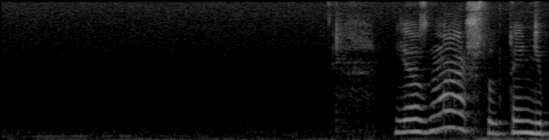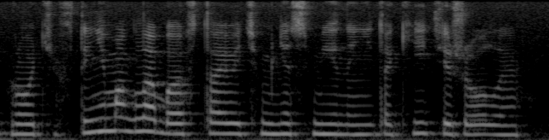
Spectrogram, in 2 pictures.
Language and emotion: Russian, sad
